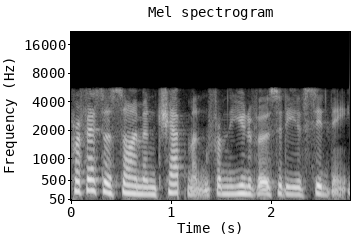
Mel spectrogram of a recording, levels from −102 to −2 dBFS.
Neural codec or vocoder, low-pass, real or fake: none; 5.4 kHz; real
